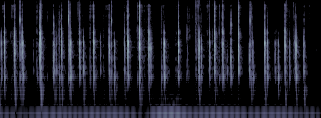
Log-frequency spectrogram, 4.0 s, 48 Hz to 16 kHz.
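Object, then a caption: Mechanical keyboard with plastic keycaps. Continuous fingertip typing on a Dolphin 2021 mechanical keyboard with a brass plate and plastic keycaps produces a rapid stream of short, crisp key clacks with a bright, clicky tone. The strokes are dry and quickly damped, with uneven spacing and loudness as the typing runs on throughout.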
